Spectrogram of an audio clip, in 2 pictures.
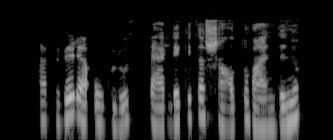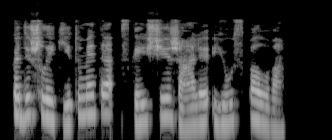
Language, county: Lithuanian, Klaipėda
